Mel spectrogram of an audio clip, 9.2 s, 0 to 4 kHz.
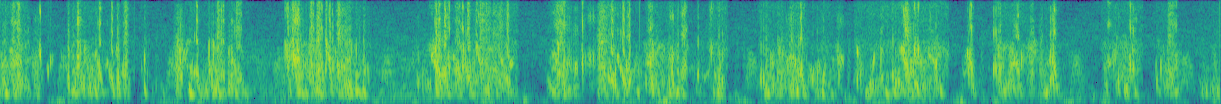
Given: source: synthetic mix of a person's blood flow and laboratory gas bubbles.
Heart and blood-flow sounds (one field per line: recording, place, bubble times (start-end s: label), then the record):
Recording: Doppler ultrasound of blood flow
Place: subclavian vein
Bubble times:
0.00-0.43 s: bubbles
0.48-1.01 s: bubbles
1.04-1.89 s: bubbles
2.10-2.91 s: bubbles
3.11-3.90 s: bubbles
4.08-5.49 s: bubbles
5.67-6.36 s: bubbles
6.40-7.12 s: bubbles
7.23-7.38 s: bubbles
7.42-8.00 s: bubbles
8.25-8.57 s: bubbles
8.64-8.87 s: bubbles
8.98-9.15 s: bubbles
From the record:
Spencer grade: 4 (maximum detectable bubble signal sounding continuously throughout systole and diastole of every cardiac period, and overriding the amplitude of the normal cardiac signals)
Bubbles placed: anywhere in the cardiac cycle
